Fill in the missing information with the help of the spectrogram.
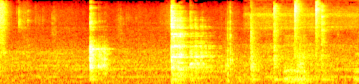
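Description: Metal frying pans clattering as they are set down on a gas stove's grates, twice. Then a run of short sharp clicks, about three a second, from the gas burner's spark igniter as its knob is turned.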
